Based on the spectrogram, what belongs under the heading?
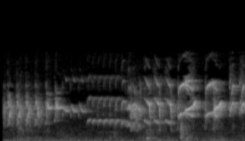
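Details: Red siskin singing to attract a female: a fast, twittering song of high chirps, trills and buzzy notes, unbroken and busy throughout.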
